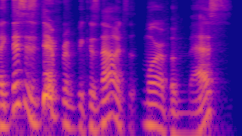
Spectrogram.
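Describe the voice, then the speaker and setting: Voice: mid-range voice, wildly swooping pitch, brisk, a bit bright. A streamer chatting casually and laughing while playing a game on a live stream, rambling with restarts.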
